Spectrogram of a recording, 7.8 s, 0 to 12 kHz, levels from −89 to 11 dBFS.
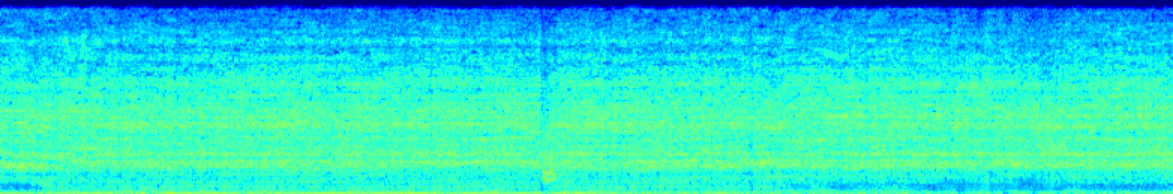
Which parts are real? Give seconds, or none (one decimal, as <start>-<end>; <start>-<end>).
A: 0.0-6.3; 7.1-7.8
